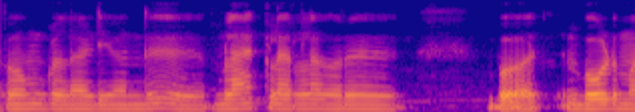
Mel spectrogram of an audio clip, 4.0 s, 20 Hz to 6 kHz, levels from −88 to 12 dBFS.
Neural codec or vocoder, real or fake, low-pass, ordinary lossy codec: none; real; 5.4 kHz; none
